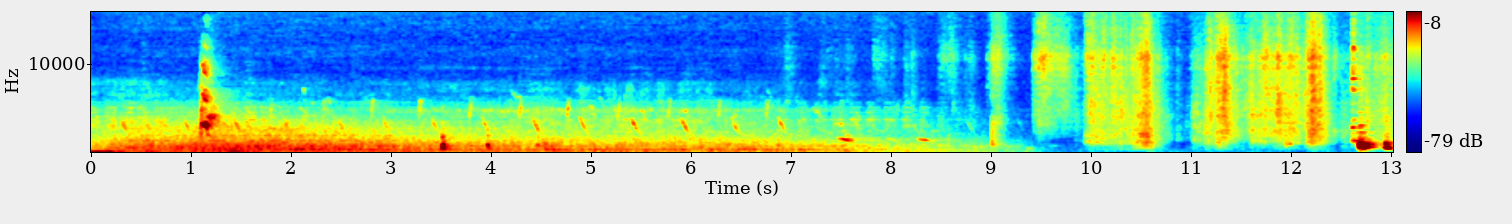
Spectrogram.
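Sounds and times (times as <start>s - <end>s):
small birds chirping: 0.0s - 9.4s.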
